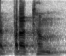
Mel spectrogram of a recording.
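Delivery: ਪ੍ਰਥਮ with a clear r cluster and aspirated th; ਪ੍ਰਥਮ ਧਿਆਨ ਨਾਲ; careful pratham. Shown as a demonstration. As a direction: spell out ਪ੍ਰਥਮ sound by sound. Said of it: "ਸੋ ਪ੍ਰਥਮ ਬੋਲਣਾ ਹੈ".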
